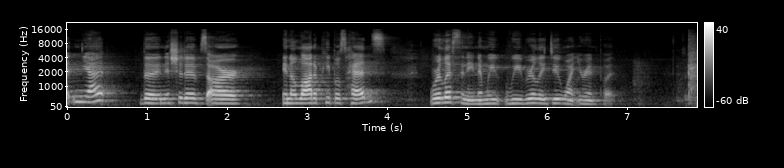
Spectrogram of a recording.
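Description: A woman speaks with animation into a microphone in a large hall.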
